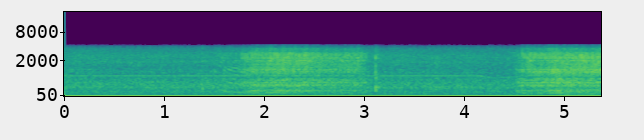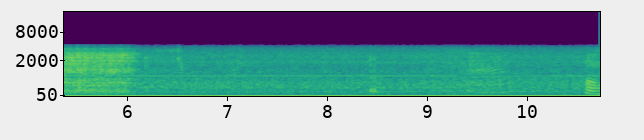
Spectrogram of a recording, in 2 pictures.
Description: This is my step-dad snoring we wake him with a air horn funny.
